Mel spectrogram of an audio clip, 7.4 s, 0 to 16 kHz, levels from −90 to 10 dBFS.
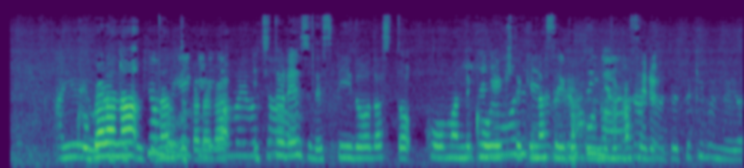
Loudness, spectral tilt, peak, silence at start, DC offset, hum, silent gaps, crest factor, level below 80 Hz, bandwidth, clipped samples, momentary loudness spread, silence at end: -23 LUFS; -4 dB/octave; -4 dBFS; 0.15 s; under 0.1%; none; none; 20 dB; -72 dBFS; 11.5 kHz; under 0.1%; 16 LU; 0 s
